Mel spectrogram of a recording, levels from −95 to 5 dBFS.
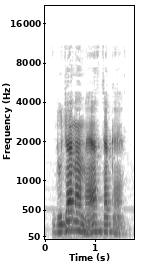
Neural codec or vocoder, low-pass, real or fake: none; 10.8 kHz; real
